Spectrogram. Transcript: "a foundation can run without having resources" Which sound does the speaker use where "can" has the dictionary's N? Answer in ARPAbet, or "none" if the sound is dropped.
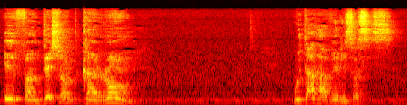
N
